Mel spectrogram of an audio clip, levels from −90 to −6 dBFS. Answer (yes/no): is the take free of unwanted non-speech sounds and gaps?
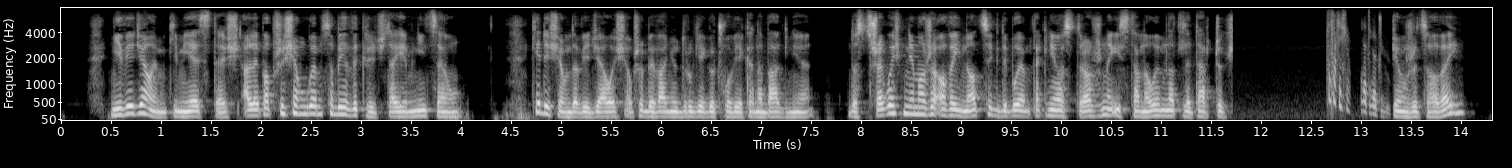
no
